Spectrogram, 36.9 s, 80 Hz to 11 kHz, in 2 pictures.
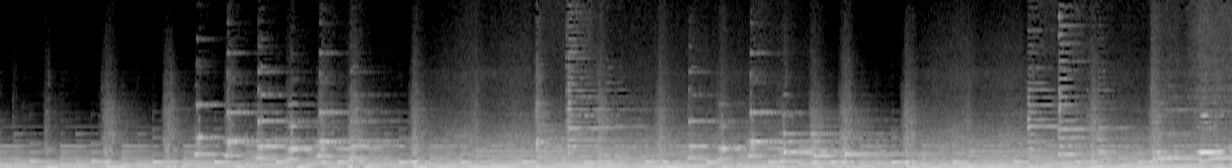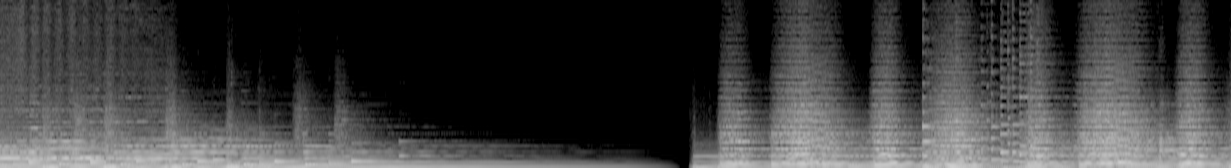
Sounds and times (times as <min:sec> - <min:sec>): Background music: 0:00.0 - 0:26.9, 0:28.9 - 0:36.9.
